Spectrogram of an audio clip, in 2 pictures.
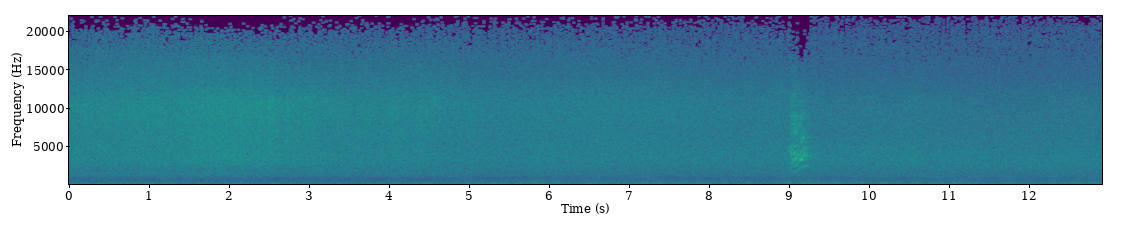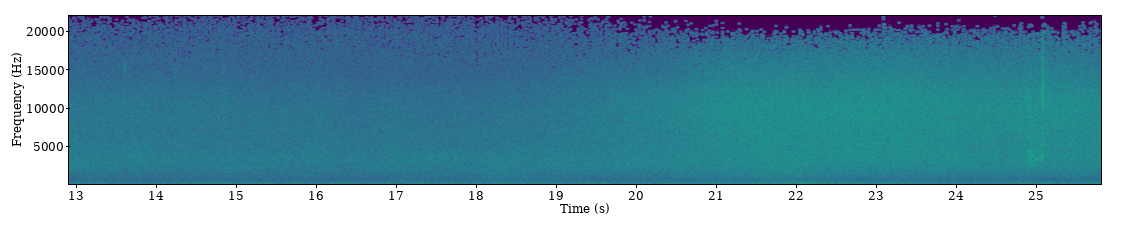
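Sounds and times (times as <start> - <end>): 
wind through trees: 0.0 - 25.8.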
